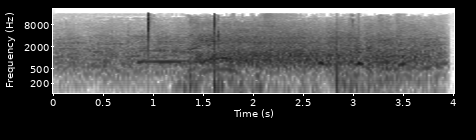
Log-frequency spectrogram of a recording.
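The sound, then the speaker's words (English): A loud, sharp slap cracks out as The Rock slaps Cody Rhodes at an arena wrestling event, over the steady roar of the crowd, with a couple of fainter smacks around it and the crowd noise carrying on throughout. “Oh, the big slap there”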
